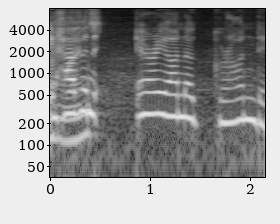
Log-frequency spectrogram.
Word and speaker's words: Grande: Ariana Grande is how supposedly you're supposed to pronounce that. Supposedly it's Grande. That's how you're supposed to pronounce it. That's what she said. – Supposed to pronounce the E? – Grande.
